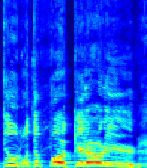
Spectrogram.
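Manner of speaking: high, loud retold yelling; pissed-off roommate. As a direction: act out an angry roommate throwing someone out. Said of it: "Got all pissed off at me".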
